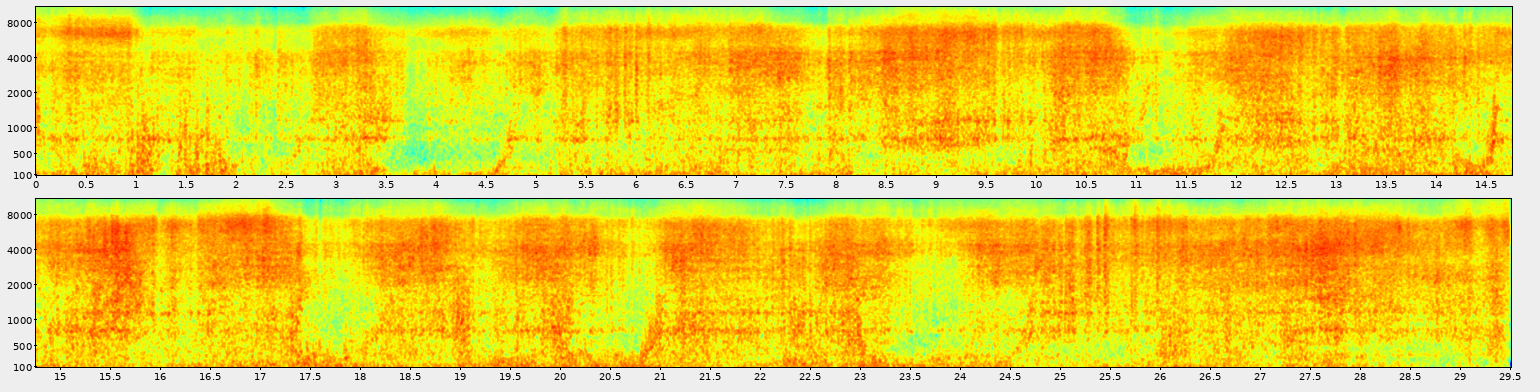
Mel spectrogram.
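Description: Loud wind rushing over the action camera's microphone during a fast slide down a ski slope, swelling and easing every second or two.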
